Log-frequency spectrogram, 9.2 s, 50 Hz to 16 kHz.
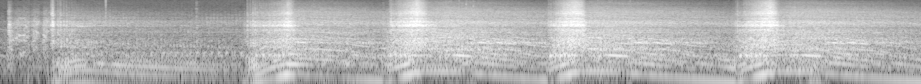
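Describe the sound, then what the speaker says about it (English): Dual-tipped exhaust of a 2016 Volkswagen Beetle Dune revved four times in steady succession, each loud rising roar falling back to a rumbling idle between blips, close and with no voices. "here is that exhaust clip"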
